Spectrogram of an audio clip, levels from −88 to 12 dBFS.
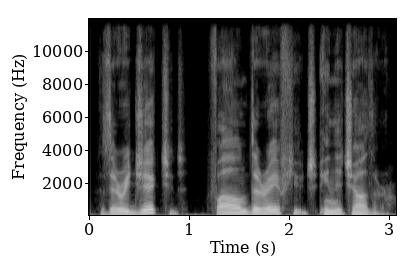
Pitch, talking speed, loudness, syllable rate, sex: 145 Hz, 155 wpm, -17 LUFS, 4.9 syllables/s, male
